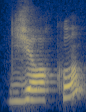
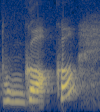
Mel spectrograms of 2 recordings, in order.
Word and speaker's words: gioco: Examples, gioco, gioco, it's game, okay, or play, I play, okay, gioco, it's not goco, because after the G I've got E, okay, gioco.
